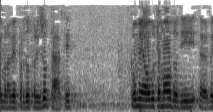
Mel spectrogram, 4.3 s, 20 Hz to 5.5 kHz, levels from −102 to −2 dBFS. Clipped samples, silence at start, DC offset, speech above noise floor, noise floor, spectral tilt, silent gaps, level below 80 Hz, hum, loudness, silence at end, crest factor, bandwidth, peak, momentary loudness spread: 0.4%; 0 s; under 0.1%; 26 dB; -37 dBFS; -9 dB/octave; none; -44 dBFS; none; -12 LUFS; 0 s; 12 dB; 5.4 kHz; 0 dBFS; 10 LU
